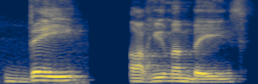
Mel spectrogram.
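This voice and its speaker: A man's voice: fairly low pitch, very slow, darkish tone. A man with a Lithuanian accent giving spontaneous answers in an interview as an activist. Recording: echoey room.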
